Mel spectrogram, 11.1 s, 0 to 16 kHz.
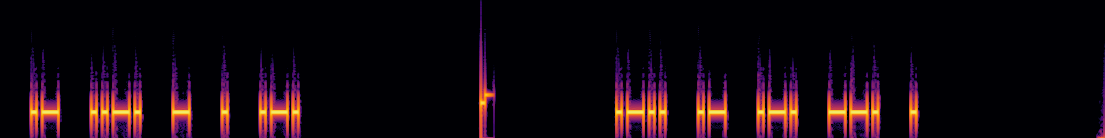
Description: Morse code, heard as a keyed tone, about 22 wpm, spaced as for 16 wpm, 700 Hz. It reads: AFTER LARGE
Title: 2x Character Spacing - Top 200 Words - 22wpm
